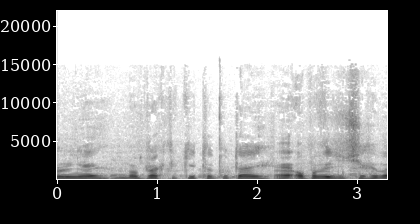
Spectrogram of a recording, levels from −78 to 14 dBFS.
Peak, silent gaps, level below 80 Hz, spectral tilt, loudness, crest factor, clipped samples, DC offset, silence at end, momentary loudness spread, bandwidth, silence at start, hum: 0 dBFS; none; -48 dBFS; -6.5 dB/octave; -16 LUFS; 14 dB; under 0.1%; under 0.1%; 0 s; 10 LU; 15 kHz; 0 s; none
